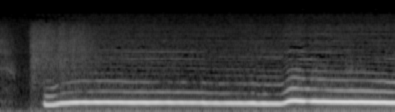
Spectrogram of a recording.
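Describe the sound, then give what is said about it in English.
A single long wolf howl in a forest at night, loud, holding a steady mournful pitch for several seconds before stepping slightly higher near the end, with no talking. “Uh-oh, I hope that's not a wolf.”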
